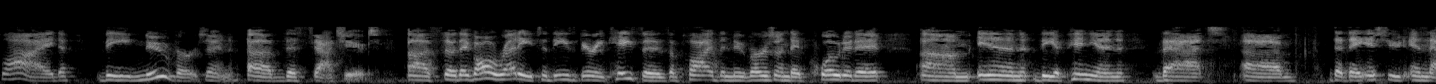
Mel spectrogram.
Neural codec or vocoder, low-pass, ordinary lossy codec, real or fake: codec, 24 kHz, 6 kbps, HILCodec; 7.2 kHz; MP3, 24 kbps; fake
